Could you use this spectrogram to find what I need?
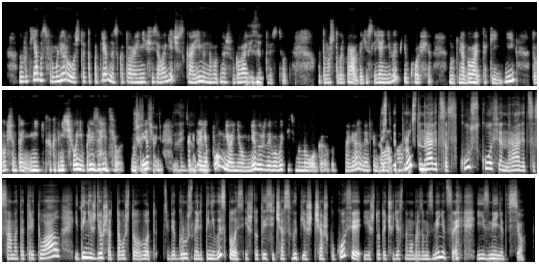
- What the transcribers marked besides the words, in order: background speech; laughing while speaking: "не произойдёт"; chuckle; tapping; chuckle
- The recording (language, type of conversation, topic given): Russian, podcast, Как выглядит твой утренний ритуал с кофе или чаем?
